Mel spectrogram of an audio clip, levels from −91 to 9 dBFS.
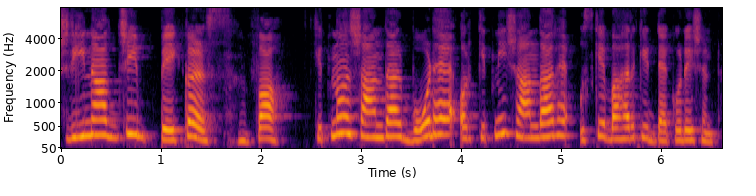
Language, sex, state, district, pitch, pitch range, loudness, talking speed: Hindi, female, Uttar Pradesh, Gorakhpur, 255 Hz, 220-295 Hz, -18 LUFS, 165 wpm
